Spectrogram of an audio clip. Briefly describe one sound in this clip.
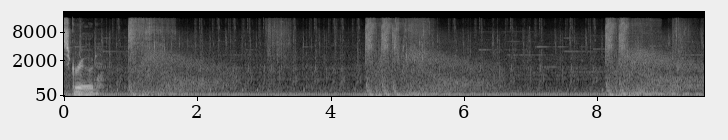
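A game laser beam blasts with a rushing roar and slowly fades.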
